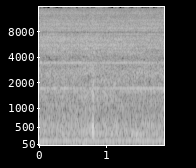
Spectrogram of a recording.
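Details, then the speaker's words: New 2021 Stuart Turner Monsoon 2.0 bar universal single-head shower pump, after sealing factory leaks, final test with tank full, cold side running: steady high whirring hum with water rush, no grinding, rattle or surging. "Tank full of water, then switch on the pump. Last test coming up. Actual running of the pump."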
